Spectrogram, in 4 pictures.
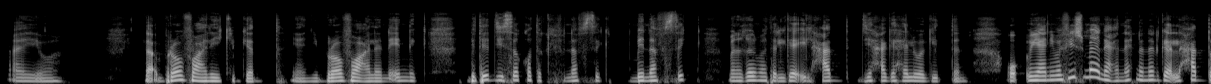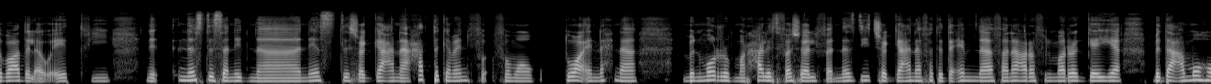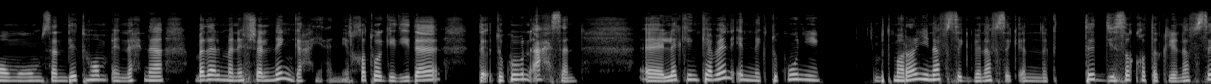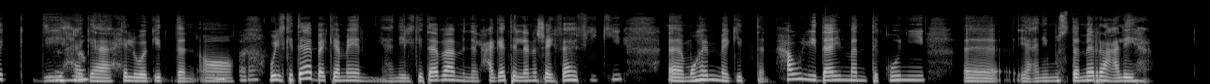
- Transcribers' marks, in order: none
- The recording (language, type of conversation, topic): Arabic, podcast, لما بتفشل، بتعمل إيه بعد كده عادةً؟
